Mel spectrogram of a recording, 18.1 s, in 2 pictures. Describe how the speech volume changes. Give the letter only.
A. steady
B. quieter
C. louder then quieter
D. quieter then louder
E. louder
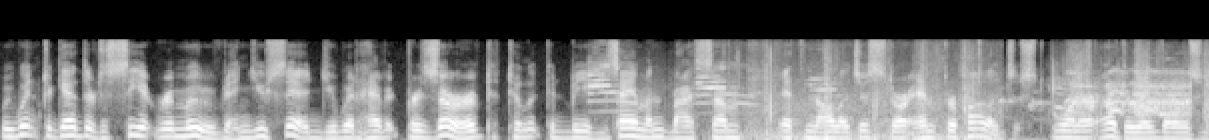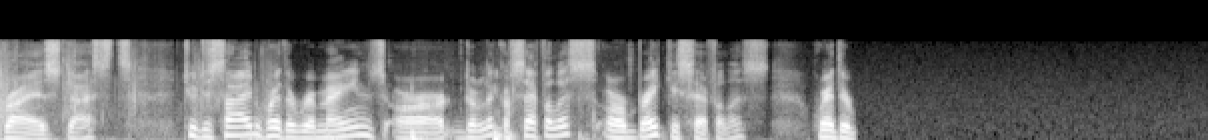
A.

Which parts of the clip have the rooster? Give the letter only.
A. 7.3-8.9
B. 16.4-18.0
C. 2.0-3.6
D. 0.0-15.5
A.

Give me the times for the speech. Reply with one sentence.
The speech can be heard from 0.0 to 15.5 s.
